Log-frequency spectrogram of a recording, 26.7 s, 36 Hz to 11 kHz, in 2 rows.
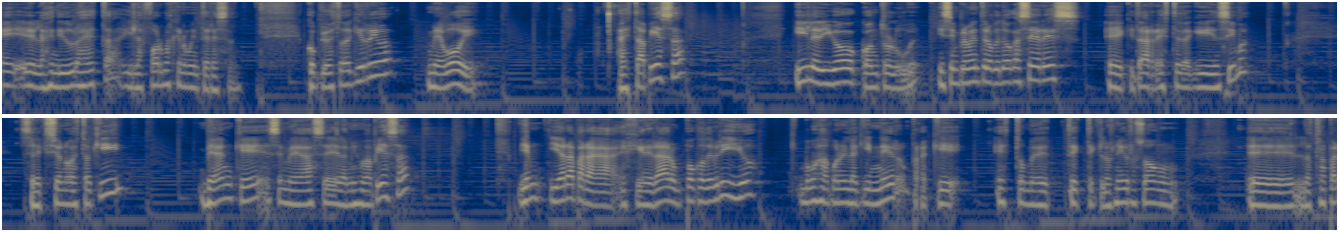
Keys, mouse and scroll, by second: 5.6 right click, 8.9 ctrl+v, 11.1 scroll up 10, 11.6 click, 12.2 Delete, 13.6 click, 15.7 scroll up 2, 16.0 scroll down 1, 16.2 middle click, 17.1 scroll up 2, 17.3 shift+middle click, 17.9-18.2 scroll up 2, 19.9 click, 24.2 click, 25.6-26.7 middle drag.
